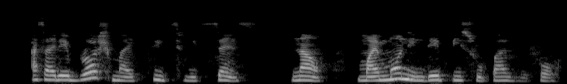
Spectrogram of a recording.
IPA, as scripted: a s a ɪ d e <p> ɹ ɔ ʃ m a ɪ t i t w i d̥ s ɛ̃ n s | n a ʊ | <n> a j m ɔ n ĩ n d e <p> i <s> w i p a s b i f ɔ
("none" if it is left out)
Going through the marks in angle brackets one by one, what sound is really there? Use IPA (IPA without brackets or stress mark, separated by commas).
b, m, p, s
